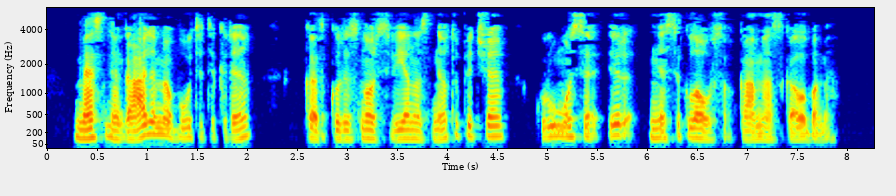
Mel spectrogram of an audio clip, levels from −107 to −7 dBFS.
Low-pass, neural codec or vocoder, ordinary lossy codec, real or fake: 5.4 kHz; none; MP3, 32 kbps; real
